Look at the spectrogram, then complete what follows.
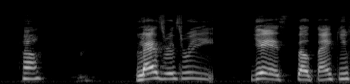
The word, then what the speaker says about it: Lazarus: LZ do you mind I say your name Lazarus huh Lazarus Reed yes so thank you for definitely coming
